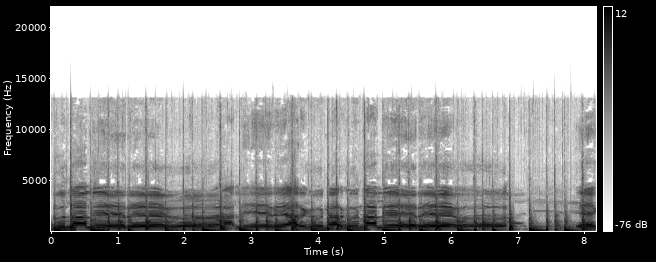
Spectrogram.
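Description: Folk singing with drum accompaniment: a wavering, ornamented vocal line over steady drum strokes.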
